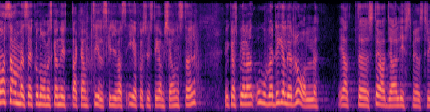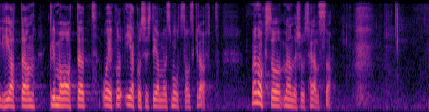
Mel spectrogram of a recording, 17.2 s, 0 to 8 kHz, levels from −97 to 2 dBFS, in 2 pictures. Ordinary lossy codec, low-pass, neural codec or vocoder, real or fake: none; 7.2 kHz; none; real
